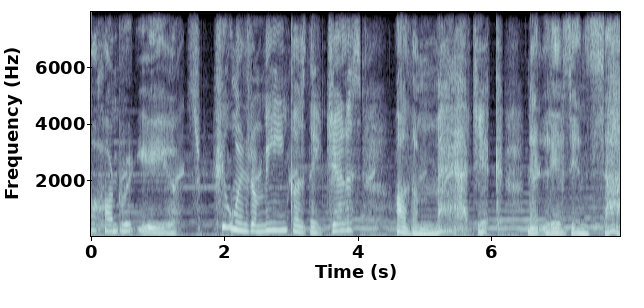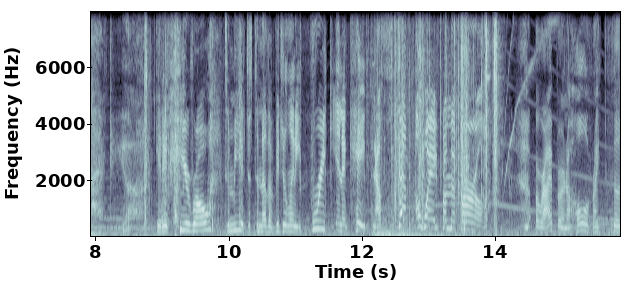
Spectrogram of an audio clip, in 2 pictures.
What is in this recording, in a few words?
ANIMATION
